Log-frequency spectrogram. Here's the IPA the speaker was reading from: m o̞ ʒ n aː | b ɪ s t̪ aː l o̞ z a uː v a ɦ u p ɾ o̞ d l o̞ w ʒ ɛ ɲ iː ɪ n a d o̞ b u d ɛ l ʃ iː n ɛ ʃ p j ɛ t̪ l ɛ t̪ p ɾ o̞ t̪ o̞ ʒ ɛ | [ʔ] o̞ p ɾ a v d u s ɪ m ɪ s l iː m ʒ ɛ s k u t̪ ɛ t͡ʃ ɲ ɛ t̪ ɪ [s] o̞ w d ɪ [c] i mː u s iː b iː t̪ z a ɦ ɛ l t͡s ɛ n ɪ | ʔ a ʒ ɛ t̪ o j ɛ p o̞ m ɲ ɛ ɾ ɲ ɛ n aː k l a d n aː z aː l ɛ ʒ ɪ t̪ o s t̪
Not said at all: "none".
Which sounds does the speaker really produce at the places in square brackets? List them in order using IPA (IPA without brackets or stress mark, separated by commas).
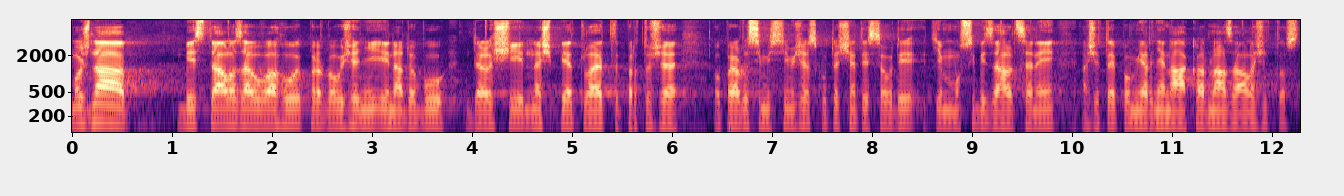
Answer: ʔ, s, c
